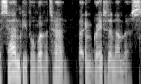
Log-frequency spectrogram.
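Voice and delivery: low voice. Quoting a favorite line of Obi-Wan: Obi-Wan impression. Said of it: "I quote him all the time".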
